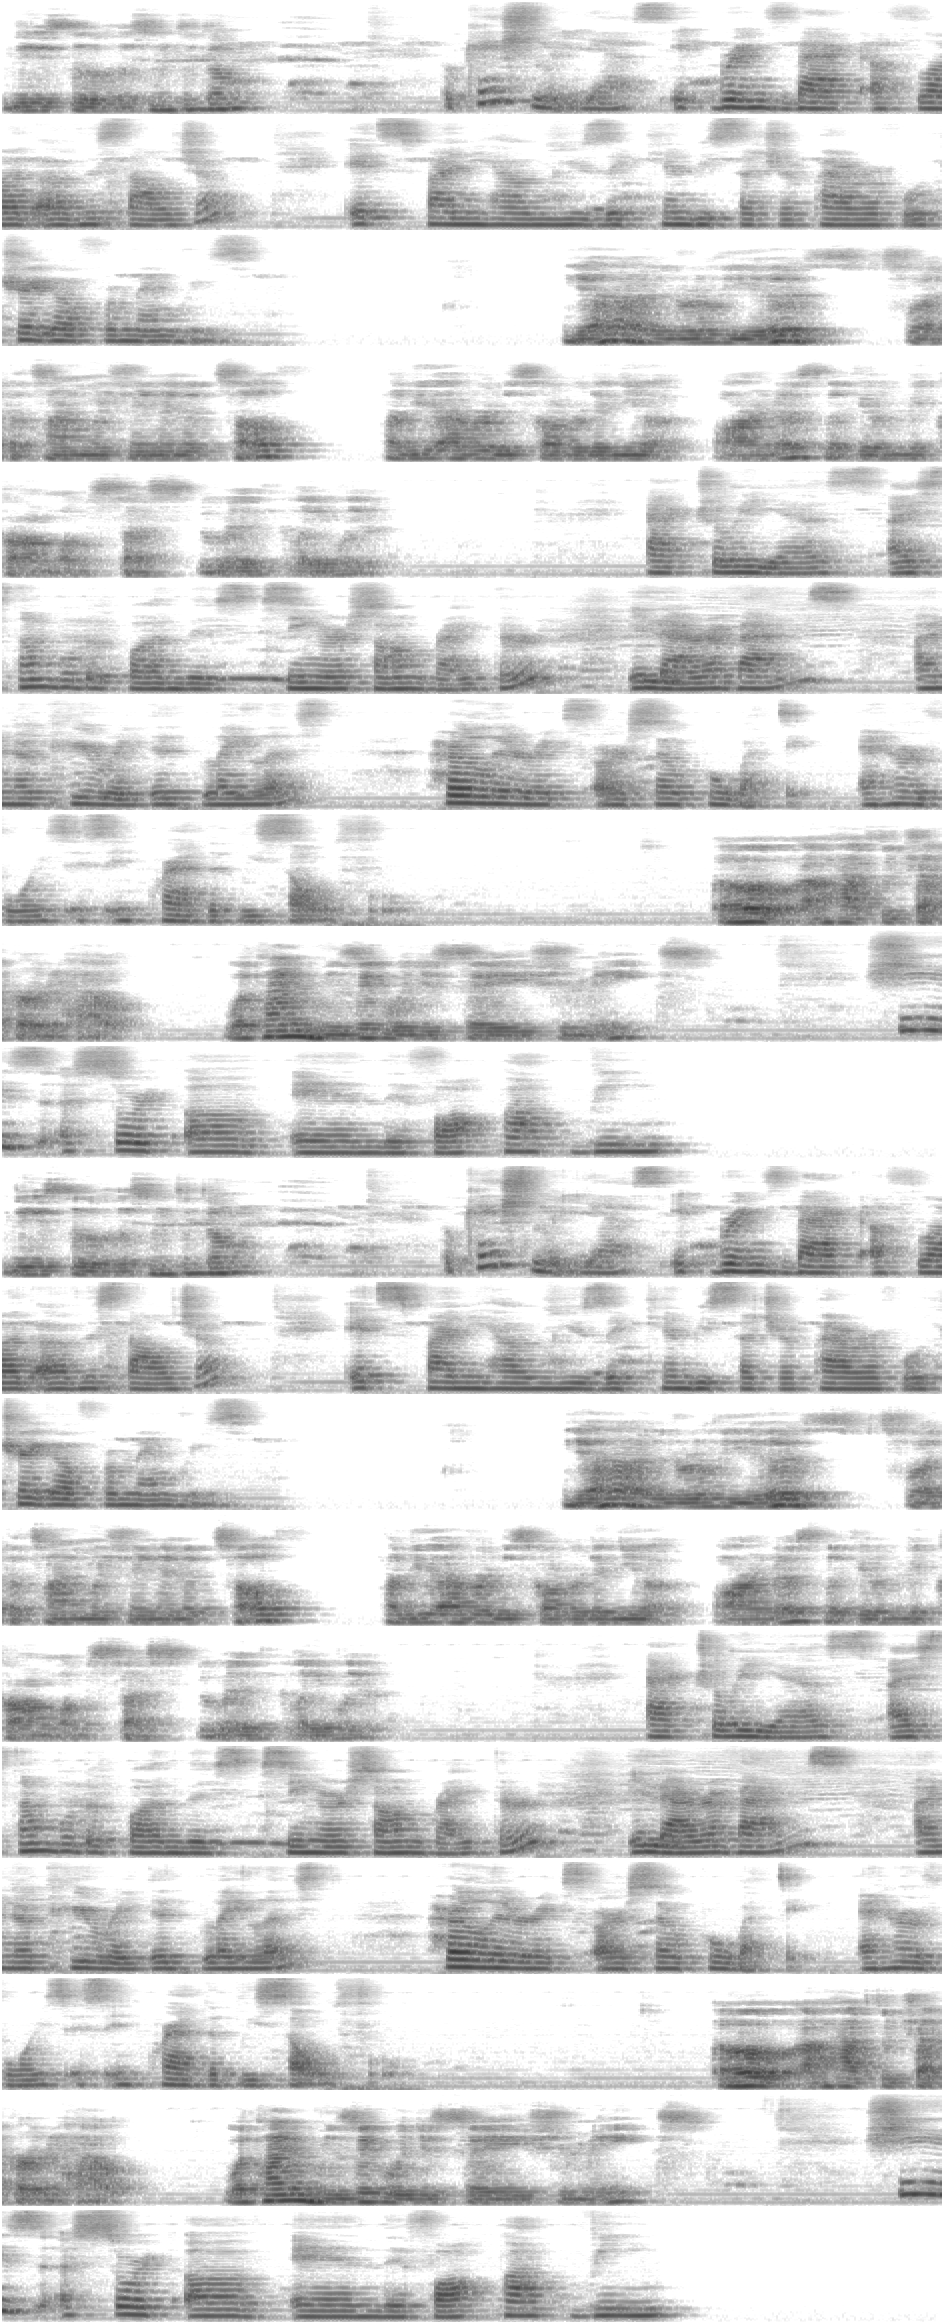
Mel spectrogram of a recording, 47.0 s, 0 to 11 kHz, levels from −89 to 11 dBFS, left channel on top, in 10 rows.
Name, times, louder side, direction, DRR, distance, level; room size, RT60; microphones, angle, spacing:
voice 1, 0.0-1.2 12.2-15.5 16.0-20.7 36.5-38.2 38.7-41.1, right 1 dB, 50° right, -3 dB, 1.9 m, -27 dB
voice 2, 2.3-5.8 6.4-6.6 6.8-10.6 22.0-22.9 23.2-27.6 28.1-29.7 30.3-32.0 32.5-34.9 41.9-45.6, right 1 dB, 30° right, -1 dB, 1.4 m, -27 dB
14.5 x 5.1 x 2.9 m, 0.32 s
head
